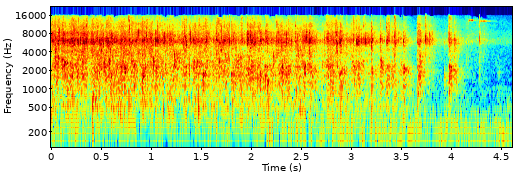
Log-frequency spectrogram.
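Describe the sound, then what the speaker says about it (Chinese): An audience at an architecture lecture claps steadily to welcome the speaker, dense even applause that thins toward the end with a few scattered final claps. "请掌声欢迎"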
